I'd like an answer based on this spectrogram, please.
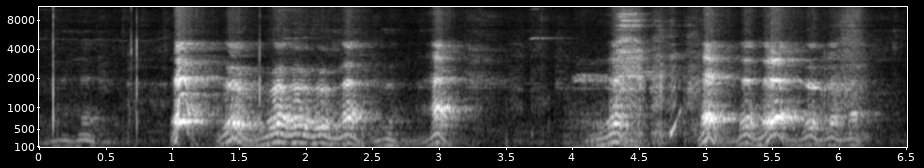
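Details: Tibetan Terrier Albus, talking rather than barking as he lectures a dog-sat beagle, lets out a series of wavering, yodel-like whines and groans in uneven bursts, with a few short clicks at the start.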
